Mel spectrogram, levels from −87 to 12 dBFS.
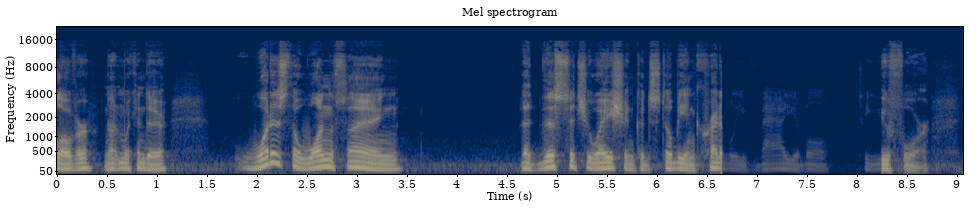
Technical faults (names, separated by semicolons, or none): audio dropout to a faint residue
